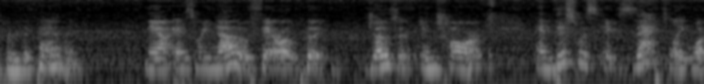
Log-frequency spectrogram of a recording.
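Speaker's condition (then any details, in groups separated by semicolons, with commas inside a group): No condition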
